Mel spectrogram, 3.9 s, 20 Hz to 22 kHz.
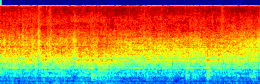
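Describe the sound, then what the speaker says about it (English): Potatoes sizzle and crackle steadily in a hot pan over high heat, with faint scraping as they are stirred, close and continuous with no talk. "Okay, now again, maybe 2 minutes on this high heat. Stirring pretty much all the time."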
